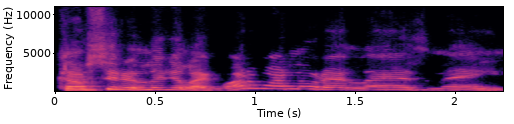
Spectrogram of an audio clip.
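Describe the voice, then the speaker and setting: A man speaks loudly. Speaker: podcast co-host. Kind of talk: casual chat. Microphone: audio distorts from screaming.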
